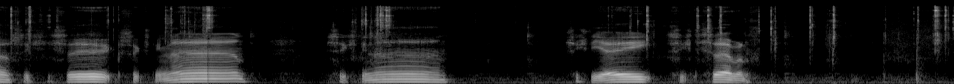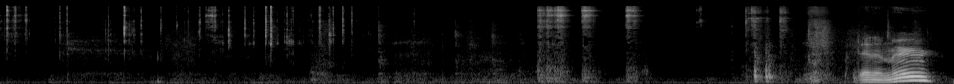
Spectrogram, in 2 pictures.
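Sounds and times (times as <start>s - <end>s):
coins clinking in hands: 3.4s - 4.2s.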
